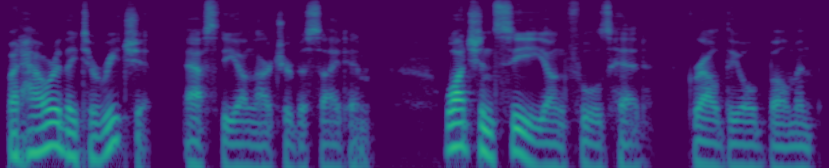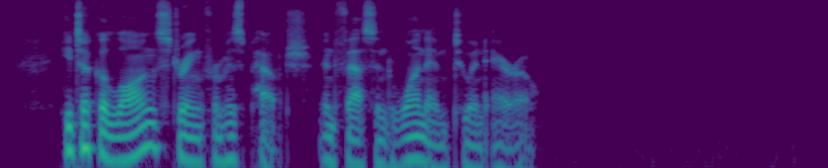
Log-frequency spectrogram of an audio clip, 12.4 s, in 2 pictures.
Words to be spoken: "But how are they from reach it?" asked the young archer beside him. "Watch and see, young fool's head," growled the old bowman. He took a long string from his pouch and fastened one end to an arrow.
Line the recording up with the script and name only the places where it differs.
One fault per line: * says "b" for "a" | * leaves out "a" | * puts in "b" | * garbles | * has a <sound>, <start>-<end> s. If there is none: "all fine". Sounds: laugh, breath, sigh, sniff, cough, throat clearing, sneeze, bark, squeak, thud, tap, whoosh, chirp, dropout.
* says "to" for "from"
